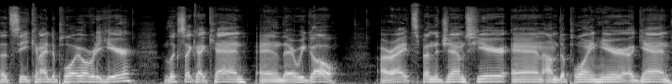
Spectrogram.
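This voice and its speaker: A man speaks in an animated tone at a fairly quick pace with ordinary pitch variation. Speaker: gaming streamer. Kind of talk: live gameplay commentary. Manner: fast.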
